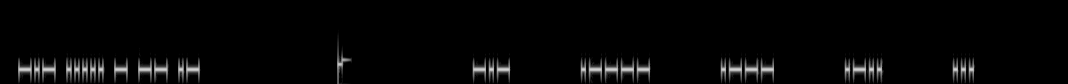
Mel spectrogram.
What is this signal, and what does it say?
Morse code, heard as a keyed tone, about 30 wpm, spaced as for 15 wpm, 700 Hz. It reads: K5TMA K1JLS
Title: USA Call Signs - 5 Characters - 6x Character Spacing - 30wpm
